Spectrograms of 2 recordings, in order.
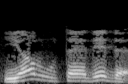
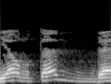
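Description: First: يرتدد with two separate dals, slowly; first dal with i, second silent in يرتدد; Warsh reading. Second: يرتد with one doubled dal, open a-vowel; Hafs reading. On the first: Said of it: "الدال الأولى عنده هتبقى مكسورة". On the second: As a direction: hold the shadda in يرتد and end on -a. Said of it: "حفص قرأ بدال مشددة مفتوحة". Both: Shown as a demonstration.

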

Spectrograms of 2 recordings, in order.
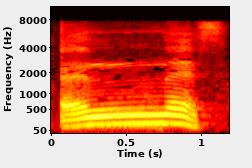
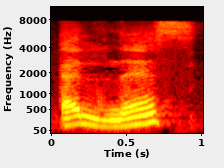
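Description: First: الناس as an-naas, long held higher nun; lam merged into nun. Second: الناس said as al-naas, lam sounded; unmerged article. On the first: Host shows the merging rule, الناس with long doubled nun. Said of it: "الناس تبقى إيه؟". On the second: Host explains the article rule, الناس first with lam sounded. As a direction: pull out the l in الناس before the n. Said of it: "إلا في ال". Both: Shown as a demonstration.

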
